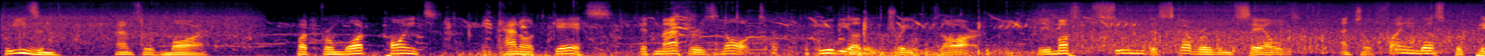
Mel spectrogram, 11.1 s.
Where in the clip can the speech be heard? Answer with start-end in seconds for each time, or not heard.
0.0-11.0.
